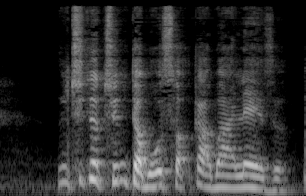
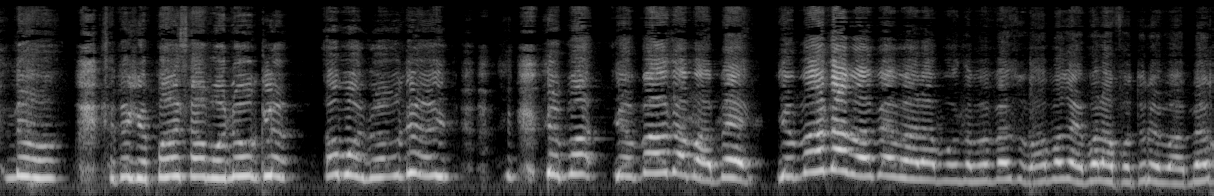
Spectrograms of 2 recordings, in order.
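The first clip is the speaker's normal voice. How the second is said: demonstrated crying; 5 semitones higher than usual. Pretend. Crying to madame over uncle and mother, mock bawling. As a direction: bawl through the words in a raised voice. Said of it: "comme ça, je pleure".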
